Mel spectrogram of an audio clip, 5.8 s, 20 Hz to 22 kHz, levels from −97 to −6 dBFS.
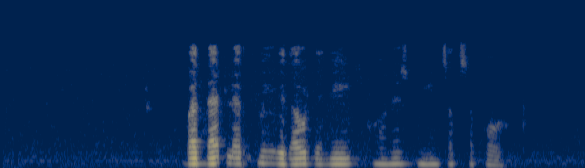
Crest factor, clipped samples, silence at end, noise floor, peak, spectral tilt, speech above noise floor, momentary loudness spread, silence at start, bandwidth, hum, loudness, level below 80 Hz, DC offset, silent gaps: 26 dB; under 0.1%; 0.85 s; -86 dBFS; -22 dBFS; -7.5 dB/octave; 41 dB; 23 LU; 1.9 s; 7.4 kHz; none; -45 LUFS; -82 dBFS; under 0.1%; none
